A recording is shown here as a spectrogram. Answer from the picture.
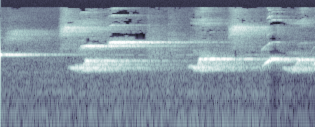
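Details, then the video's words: White-rumped shama master song used to get silent shamas singing: drawn-out mellow whistles with a brief high accent, then rising slurred notes, set against a constant low hum. "MURAI BISU SONTAK NAIK EMOSI DAN GACOR DENGAR MASTERAN MURAI SATU INI"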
